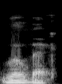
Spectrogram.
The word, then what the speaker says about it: Roback: The manor house or herrgård in question is to be called Roback, pronounced something like Robeck, though that is not its name.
